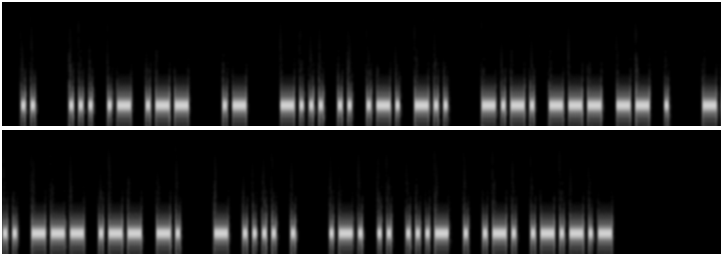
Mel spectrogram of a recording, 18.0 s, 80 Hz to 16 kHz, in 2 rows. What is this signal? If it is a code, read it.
Morse code, heard as a keyed tone, about 20 wpm, 700 Hz. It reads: I SAW A BIRD COME DOWN THE RIVER.
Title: Sentences from Top 1000 Words - Review Part 2 - 20wpm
